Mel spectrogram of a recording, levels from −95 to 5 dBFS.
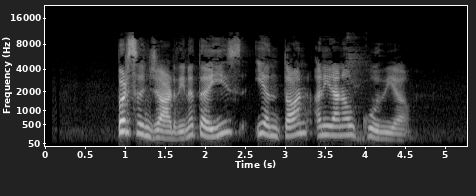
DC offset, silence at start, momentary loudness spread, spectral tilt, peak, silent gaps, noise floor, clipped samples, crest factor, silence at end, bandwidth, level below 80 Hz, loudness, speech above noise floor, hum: under 0.1%; 0.9 s; 14 LU; -2 dB/octave; -2 dBFS; none; -73 dBFS; under 0.1%; 26 dB; 0.75 s; 11.5 kHz; -84 dBFS; -26 LUFS; 46 dB; none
